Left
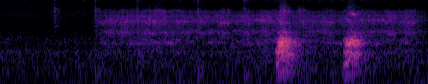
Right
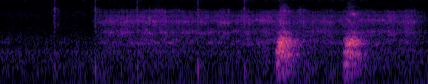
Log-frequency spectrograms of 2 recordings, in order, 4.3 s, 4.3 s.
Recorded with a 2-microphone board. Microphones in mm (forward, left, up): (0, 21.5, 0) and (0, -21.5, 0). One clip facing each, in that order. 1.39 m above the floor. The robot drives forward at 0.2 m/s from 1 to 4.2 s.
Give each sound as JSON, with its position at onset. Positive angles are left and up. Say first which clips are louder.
{"t": 0.3, "sound": "scissors", "louder": "right 2 dB", "side_deg": -70, "distance_m": 1.4}
{"t": 2.8, "sound": "a dog barking", "louder": "right 1 dB", "side_deg": -10, "distance_m": 1.2}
